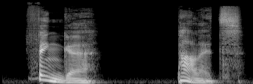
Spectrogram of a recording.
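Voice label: "finger", English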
